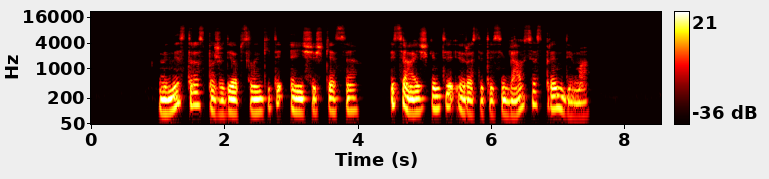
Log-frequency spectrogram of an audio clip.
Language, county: Lithuanian, Vilnius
